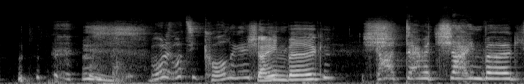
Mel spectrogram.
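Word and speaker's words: Sheinberg: Your pronunciation of the words are Meckies. And also the man called Scheidberg. What's he calling it? Scheinberg.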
